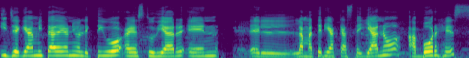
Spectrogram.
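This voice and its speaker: With a Romanian accent, a woman speaks at a fairly slow pace and a fairly high pitch, her tone bright and sharp and her pitch varying in an ordinary way. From Romania, then Venezuela from age 14. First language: Romanian (speaking Spanish). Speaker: poet. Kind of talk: interview.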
